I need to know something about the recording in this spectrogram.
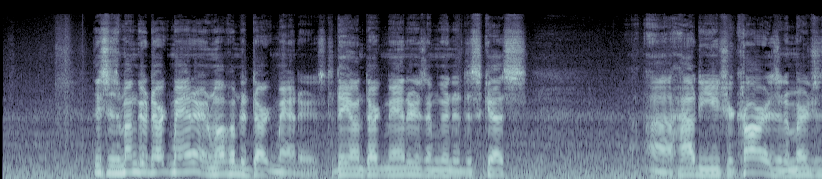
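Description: A middle-aged man speaks calmly and close to the microphone.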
